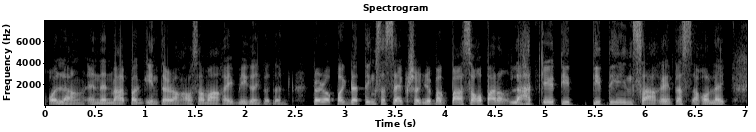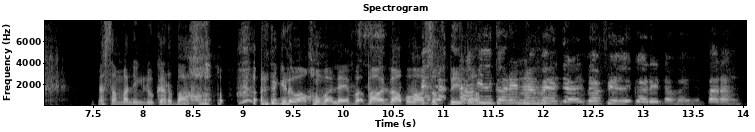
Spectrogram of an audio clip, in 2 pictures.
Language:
Filipino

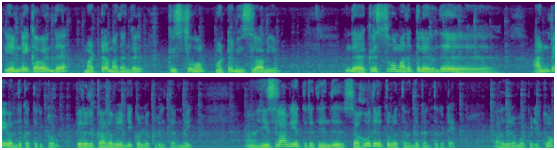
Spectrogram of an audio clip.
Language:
Tamil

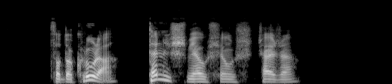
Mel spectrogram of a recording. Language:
Polish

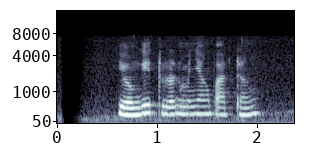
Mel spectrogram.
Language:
Javanese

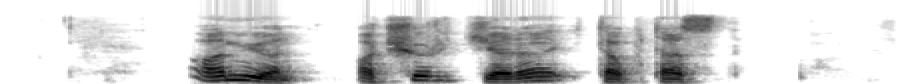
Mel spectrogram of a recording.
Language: Abkhazian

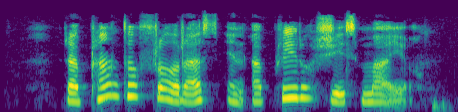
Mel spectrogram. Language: Esperanto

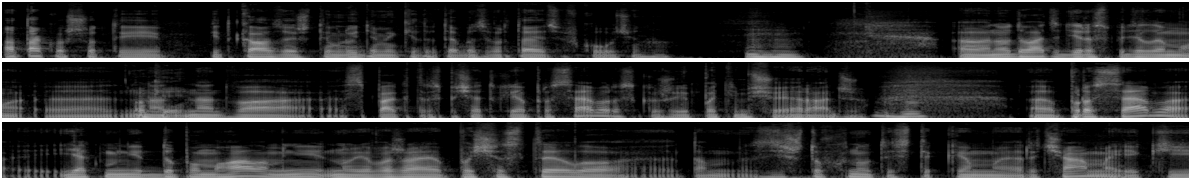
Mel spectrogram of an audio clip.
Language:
Ukrainian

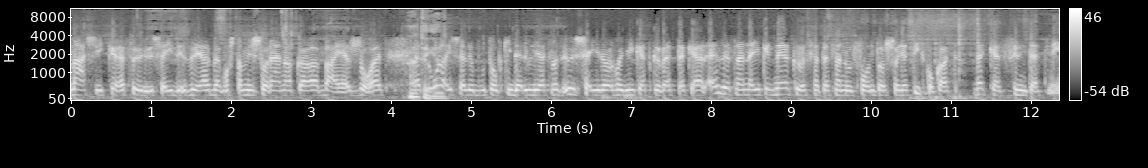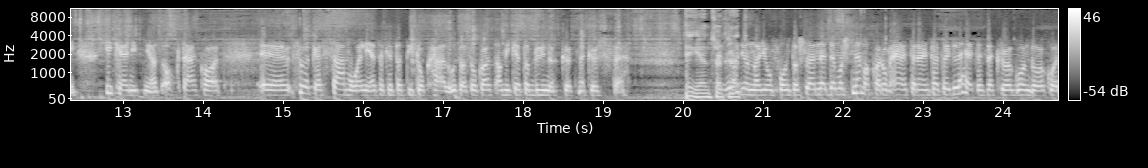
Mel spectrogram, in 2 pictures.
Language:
Hungarian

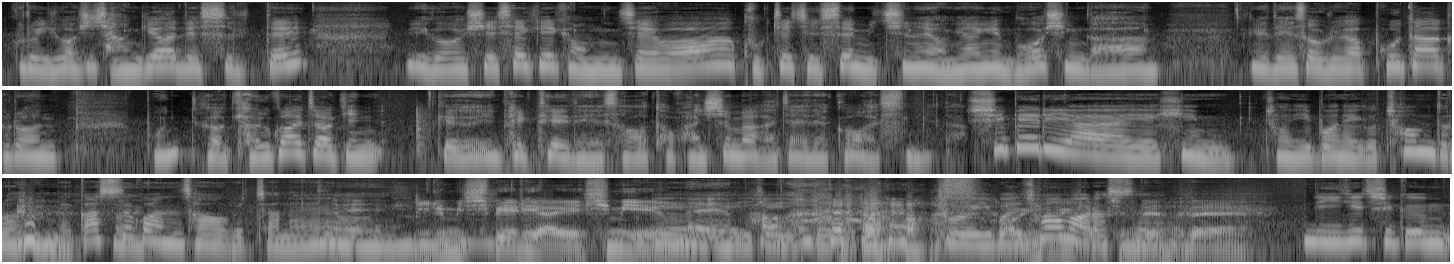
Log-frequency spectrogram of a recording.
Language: Korean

